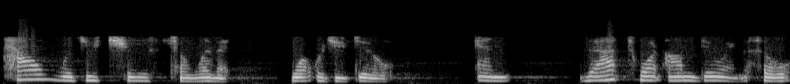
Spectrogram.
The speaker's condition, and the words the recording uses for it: ALS (motor neuron disease). So my breathing is affected by the ALS, the muscles make it hard to breathe, and also make it hard to speak.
